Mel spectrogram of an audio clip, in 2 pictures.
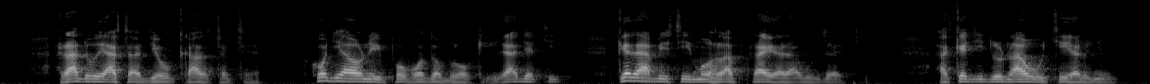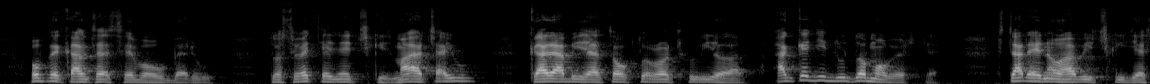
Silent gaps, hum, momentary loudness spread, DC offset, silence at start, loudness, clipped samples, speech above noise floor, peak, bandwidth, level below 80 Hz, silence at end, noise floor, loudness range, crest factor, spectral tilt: none; none; 16 LU; under 0.1%; 0.45 s; -31 LUFS; under 0.1%; 36 dB; -6 dBFS; over 20 kHz; -66 dBFS; 0 s; -66 dBFS; 6 LU; 26 dB; -5.5 dB/octave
